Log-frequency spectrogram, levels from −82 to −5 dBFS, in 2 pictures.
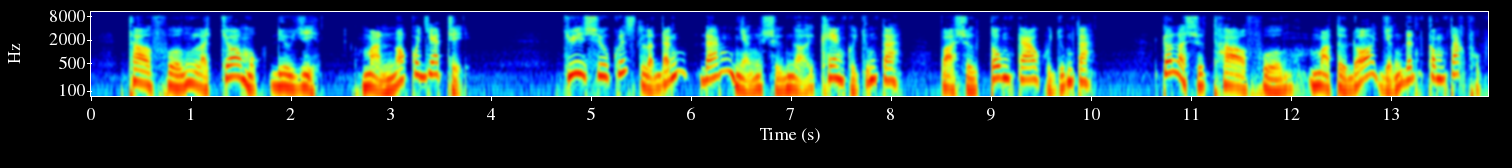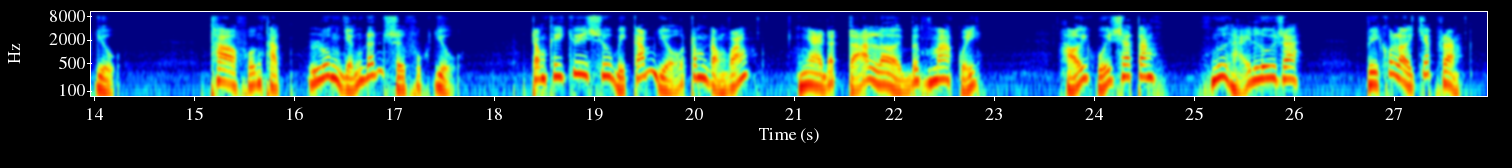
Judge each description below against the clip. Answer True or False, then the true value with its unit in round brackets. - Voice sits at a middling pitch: True (160 Hz)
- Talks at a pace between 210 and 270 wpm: False (185 wpm)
